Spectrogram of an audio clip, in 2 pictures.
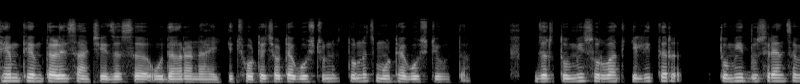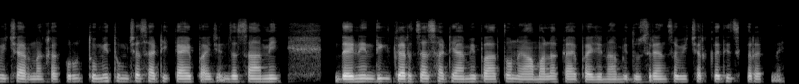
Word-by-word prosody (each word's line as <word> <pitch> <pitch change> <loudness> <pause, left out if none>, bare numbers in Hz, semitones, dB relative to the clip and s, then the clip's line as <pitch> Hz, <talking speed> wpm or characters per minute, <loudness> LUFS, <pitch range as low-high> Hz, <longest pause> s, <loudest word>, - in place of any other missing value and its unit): थेंब-थेंब 155 -1 +2
तळे 140 -1 +8
साचे 130 -2 0
जसं 125 +1 +1
उदाहरण 125 0 +1
आहे, 120 -1 -2
की 125 +2 -8
छोट्या-छोट्या 135 +2 +2
गोष्टीतूनच 140 +3 -2
मोठ्या 135 0 0
गोष्टी 125 0 -2
होतात. 120 -1 -8 0.7
जर 145 0 +3
तुम्ही 140 +3 0
सुरुवात 145 -3 +1
केली 145 +2 -2
तर 165 -1 +2 0.5
तुम्ही 150 +2 +1
दुसऱ्यांचा 150 +1 -1
विचार 140 -2 0
नका 125 0 -3
करू. 140 +1 -2
तुम्ही 140 +2 0
तुमच्यासाठी 140 -1 -2
काय 130 0 +4
पाहिजे. 125 - -1
जसं 130 0 0
आम्ही 135 +1 +2 0.6
दैनंदिन 135 +1 +6
गरजासाठी 135 0 +2
आम्ही 130 +1 +1
पाहतो 130 +2 +1
ना, 125 -3 -1
आम्हाला 125 +1 0
काय 125 0 +1
पाहिजे, 120 -1 +1
आम्ही 120 +1 -4
दुसऱ्यांचा 125 +1 -1
विचार 130 +1 -4
कधीच 135 +1 -1
करत 125 -1 -1
नाही. - - -12
135 Hz, 160 wpm, -22 LUFS, 125-140 Hz, 0.7 s, तळे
